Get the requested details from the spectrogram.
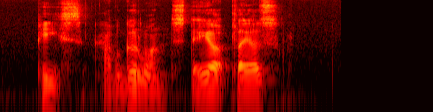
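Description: A young man speaks calmly and close to the microphone.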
